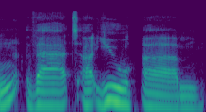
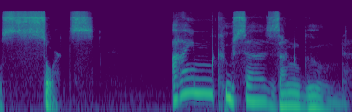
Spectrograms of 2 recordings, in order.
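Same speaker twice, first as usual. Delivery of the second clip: composed kobold matriarch; 3 dB quieter than usual. Acted. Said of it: "Kusa looks up at you and she says".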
